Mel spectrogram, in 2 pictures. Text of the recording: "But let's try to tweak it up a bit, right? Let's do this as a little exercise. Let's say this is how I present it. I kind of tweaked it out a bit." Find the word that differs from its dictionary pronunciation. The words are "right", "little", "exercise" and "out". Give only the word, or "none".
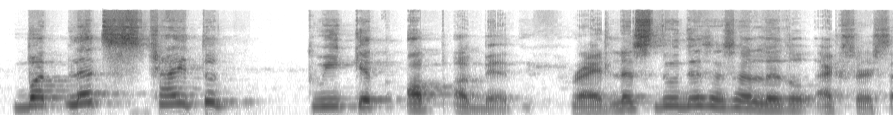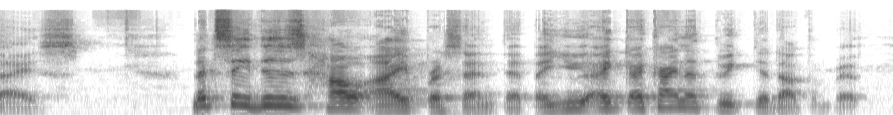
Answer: exercise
